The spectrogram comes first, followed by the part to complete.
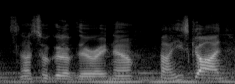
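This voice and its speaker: An actor playing a jittery, easily startled young man in a video game, halting and prone to yelling. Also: mid-range voice, steady tone, over music, natural voice. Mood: shaken.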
